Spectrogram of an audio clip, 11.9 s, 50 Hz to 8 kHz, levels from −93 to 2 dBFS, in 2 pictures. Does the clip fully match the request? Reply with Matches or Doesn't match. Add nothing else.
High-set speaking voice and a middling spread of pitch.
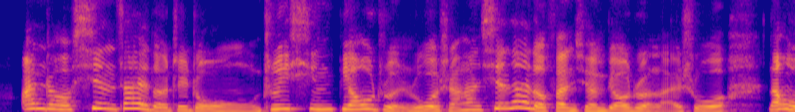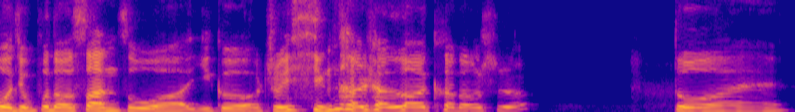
Doesn't match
